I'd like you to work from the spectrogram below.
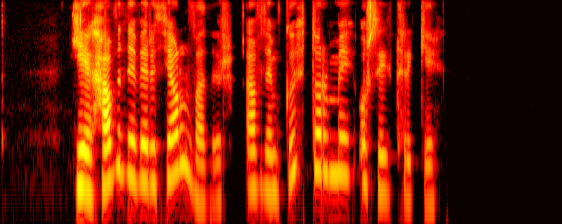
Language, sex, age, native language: Icelandic, female, 20-29, Icelandic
